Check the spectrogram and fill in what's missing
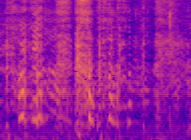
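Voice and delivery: high, bursting laugh; real laughter. Real, not acted. Laughing about people giving him money for dancing, high bursting laugh. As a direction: let a delighted high laugh out. Laughing at being paid to dance.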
